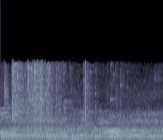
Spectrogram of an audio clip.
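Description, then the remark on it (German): A coloured stained glass window is smashed in, glass shattering loudly in a dense rush of crashing shards and bright tinkling fragments that keeps clattering for a couple of seconds, with a few sharper impacts along the way. “Durch das bunte Glas sieht man nichts. Schlag's ein!”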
